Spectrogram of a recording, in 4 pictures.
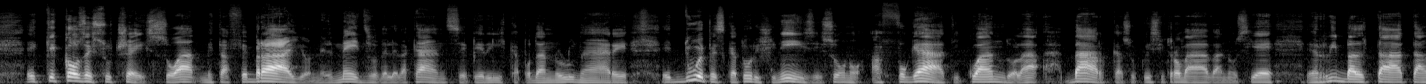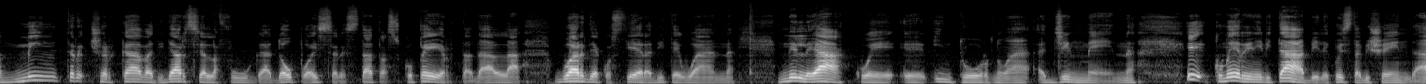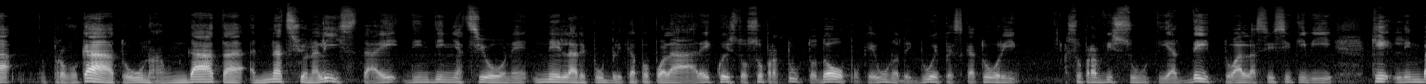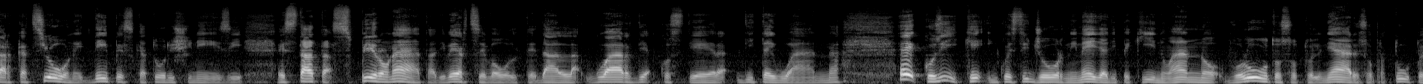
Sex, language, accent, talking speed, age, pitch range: male, Italian, native, 115 wpm, 30-49, 95-120 Hz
